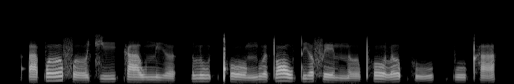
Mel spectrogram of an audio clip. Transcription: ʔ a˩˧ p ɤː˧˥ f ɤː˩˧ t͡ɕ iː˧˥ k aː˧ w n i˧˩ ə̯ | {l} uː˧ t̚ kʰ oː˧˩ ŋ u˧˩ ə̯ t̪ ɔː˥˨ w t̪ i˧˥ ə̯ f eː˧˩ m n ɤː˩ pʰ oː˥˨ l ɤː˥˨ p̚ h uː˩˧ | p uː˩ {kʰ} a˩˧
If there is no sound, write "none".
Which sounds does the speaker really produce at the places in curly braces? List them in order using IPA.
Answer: l, kʰ

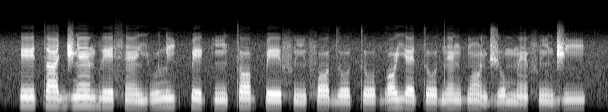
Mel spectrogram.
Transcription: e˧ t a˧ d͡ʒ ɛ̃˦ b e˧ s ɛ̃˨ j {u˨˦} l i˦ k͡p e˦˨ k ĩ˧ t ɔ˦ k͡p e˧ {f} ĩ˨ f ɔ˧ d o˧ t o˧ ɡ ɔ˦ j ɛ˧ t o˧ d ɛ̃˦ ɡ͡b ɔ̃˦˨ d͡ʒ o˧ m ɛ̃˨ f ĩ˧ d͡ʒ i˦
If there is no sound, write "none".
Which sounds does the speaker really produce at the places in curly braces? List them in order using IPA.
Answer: u˨˦, f

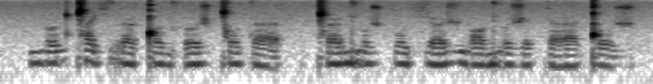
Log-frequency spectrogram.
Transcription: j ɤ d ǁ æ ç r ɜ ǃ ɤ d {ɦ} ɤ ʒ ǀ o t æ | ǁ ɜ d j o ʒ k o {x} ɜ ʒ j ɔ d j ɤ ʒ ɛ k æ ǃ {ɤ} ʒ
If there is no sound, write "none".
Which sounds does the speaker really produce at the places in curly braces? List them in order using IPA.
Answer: ʔ, ç, o

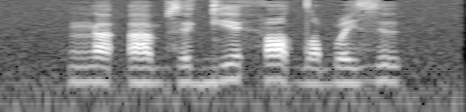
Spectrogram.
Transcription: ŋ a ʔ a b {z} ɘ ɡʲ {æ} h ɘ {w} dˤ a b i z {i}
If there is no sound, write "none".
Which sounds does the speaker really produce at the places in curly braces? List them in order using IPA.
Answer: z, ɛ, w, ɨ

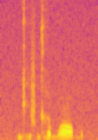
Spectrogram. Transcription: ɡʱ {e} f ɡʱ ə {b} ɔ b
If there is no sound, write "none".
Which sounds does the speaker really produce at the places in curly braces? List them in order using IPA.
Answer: i, b

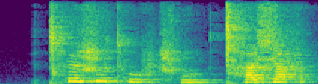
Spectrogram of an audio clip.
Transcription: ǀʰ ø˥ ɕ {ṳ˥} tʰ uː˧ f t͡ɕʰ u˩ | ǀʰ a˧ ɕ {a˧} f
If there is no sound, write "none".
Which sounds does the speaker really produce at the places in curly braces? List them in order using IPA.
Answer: u˥, a˥

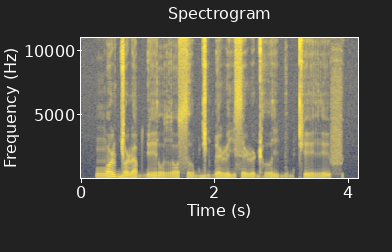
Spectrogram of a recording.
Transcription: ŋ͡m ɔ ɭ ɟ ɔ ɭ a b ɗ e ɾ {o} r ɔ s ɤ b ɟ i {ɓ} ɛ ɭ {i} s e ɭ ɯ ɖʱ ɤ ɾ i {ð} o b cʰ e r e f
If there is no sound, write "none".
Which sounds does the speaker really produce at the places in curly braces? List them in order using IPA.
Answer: o, ɓ, i, b

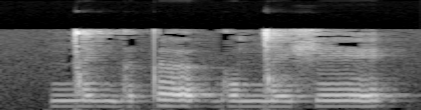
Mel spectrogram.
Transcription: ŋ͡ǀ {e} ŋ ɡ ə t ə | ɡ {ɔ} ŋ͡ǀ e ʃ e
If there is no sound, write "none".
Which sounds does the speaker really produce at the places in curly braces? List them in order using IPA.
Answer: e, o

